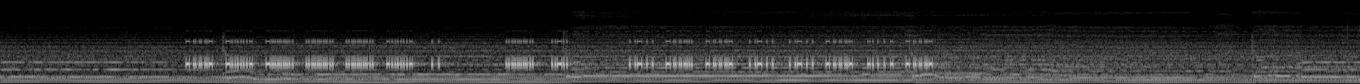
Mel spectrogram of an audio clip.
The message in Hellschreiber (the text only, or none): ADESSO, SI TRATTAVA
